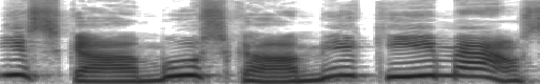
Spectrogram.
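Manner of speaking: squeaky, high-pitched and slow. Admitting he used to do it better, the speaker tries a Mickey Mouse voice. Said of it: "I was much better at doing the Mickey Mouse impression".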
